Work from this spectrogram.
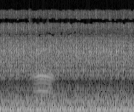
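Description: John Deere tractor engine idling outdoors: a steady low mechanical rumble with a slight knocking pulse, close and constant, a voice briefly over it.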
